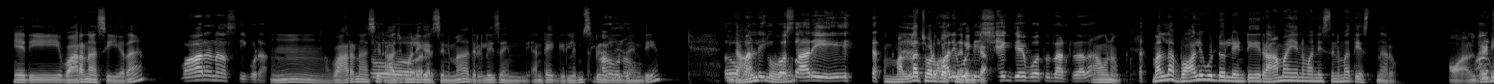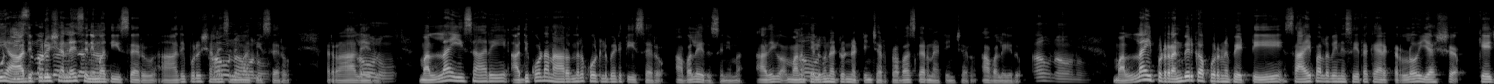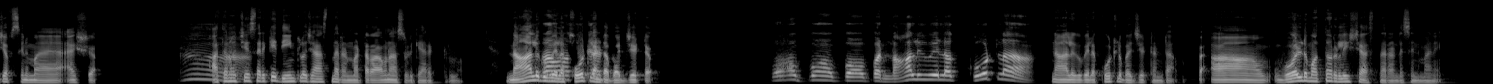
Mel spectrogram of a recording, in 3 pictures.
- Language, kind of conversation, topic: Telugu, podcast, బాలీవుడ్ మరియు టాలీవుడ్‌ల పాపులర్ కల్చర్‌లో ఉన్న ప్రధాన తేడాలు ఏమిటి?
- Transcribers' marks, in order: in English: "సో"; in English: "గ్లిమ్స్‌లో రిలీజ్"; in English: "సో"; chuckle; in English: "బాలీవుడ్‌నిషేక్"; chuckle; in English: "ఆల్రెడీ"; tapping; in English: "క్యారెక్టర్‌లో"; in English: "క్యారెక్టర్‌లో"; in English: "బడ్జెట్"; in English: "వరల్డ్"; in English: "రిలీజ్"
